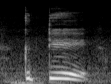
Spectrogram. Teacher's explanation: orang Tegal biasanya menekankan bunyi G lebih kuat. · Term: fortis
